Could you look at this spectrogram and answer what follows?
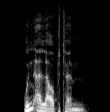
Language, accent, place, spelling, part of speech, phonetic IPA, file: German, Germany, Berlin, unerlaubtem, adjective, [ˈʊnʔɛɐ̯ˌlaʊ̯ptəm], De-unerlaubtem.ogg
- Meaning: strong dative masculine/neuter singular of unerlaubt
